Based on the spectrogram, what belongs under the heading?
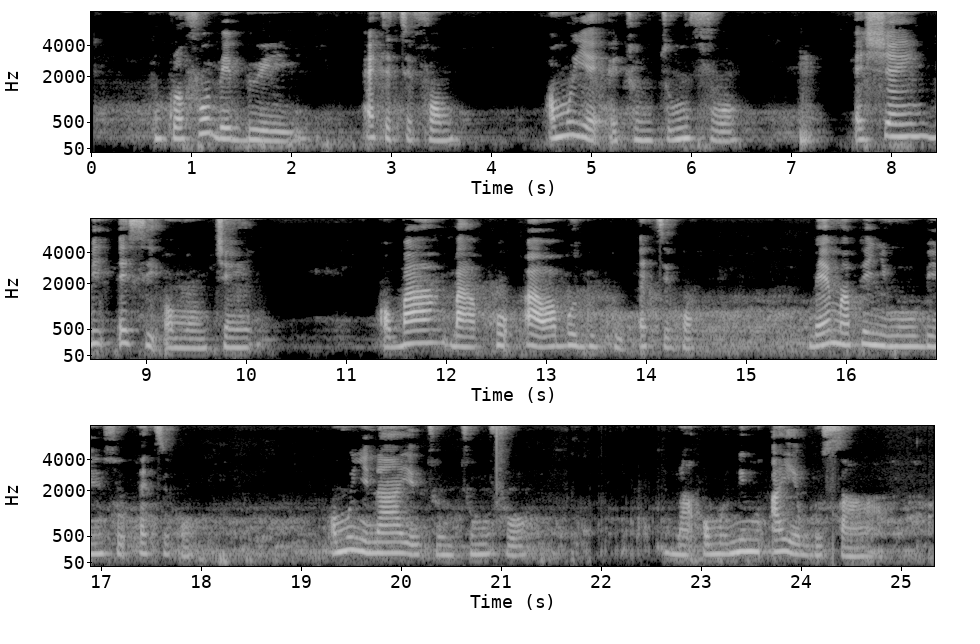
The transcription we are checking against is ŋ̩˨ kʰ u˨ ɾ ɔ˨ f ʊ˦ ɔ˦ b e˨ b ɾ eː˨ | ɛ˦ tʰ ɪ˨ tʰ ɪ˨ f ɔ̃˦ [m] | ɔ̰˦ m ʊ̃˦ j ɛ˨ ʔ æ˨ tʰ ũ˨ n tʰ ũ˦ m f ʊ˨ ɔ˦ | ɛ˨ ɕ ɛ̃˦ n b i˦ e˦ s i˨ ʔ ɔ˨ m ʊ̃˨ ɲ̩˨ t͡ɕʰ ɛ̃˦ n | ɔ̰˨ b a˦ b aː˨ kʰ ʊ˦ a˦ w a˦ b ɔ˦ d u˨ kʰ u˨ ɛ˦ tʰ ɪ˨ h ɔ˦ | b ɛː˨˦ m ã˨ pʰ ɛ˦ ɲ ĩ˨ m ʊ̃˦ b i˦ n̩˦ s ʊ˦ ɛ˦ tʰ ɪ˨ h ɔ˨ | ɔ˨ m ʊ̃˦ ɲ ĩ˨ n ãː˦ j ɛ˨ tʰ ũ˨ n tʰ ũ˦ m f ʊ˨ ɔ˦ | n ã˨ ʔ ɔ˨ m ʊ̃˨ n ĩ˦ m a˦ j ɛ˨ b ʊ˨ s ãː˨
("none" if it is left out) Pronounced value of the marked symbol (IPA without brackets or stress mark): m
